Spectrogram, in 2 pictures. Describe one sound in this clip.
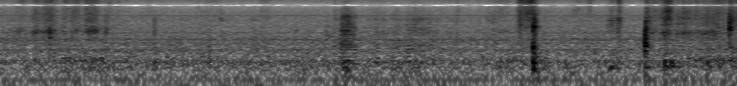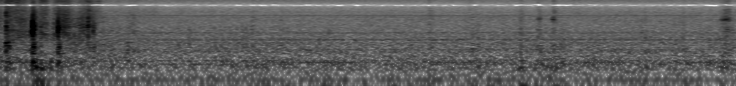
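A small knife cuts through leather.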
